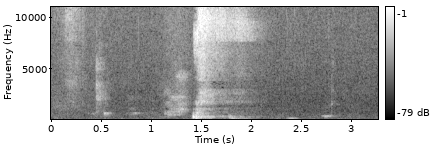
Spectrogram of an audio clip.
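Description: A dog huffs and snorts, one sharp breathy puff followed by a few softer, wheezy exhalations, as it is being talked into coming back into the house.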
